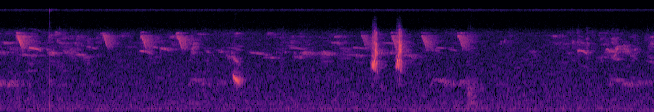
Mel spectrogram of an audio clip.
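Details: Streak-eared bulbul chicks calling: quiet, high, short chirps repeated every half second or so, two sharper louder notes near the middle, and a few lower slurred whistled notes over a faint hiss.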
